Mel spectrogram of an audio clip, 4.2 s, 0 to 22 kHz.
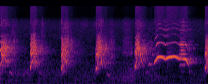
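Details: Rosie, a pet dog that climbs the yard tree and makes monkey noises, barks sharply about every 0.7 seconds, six barks in all, with a drawn-out high whine between the last two.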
